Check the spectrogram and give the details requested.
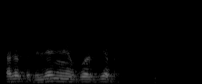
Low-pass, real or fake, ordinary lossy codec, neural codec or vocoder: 3.6 kHz; real; Opus, 64 kbps; none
